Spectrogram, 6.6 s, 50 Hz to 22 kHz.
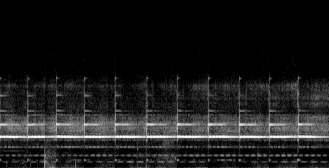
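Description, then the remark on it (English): A clock's bright, ringing chimes strike eleven times in a steady, evenly spaced sequence, loud, each tone overlapping the fading ring of the one before, with no voices. “Yeah, I was going to say 11 chimes represent.”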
